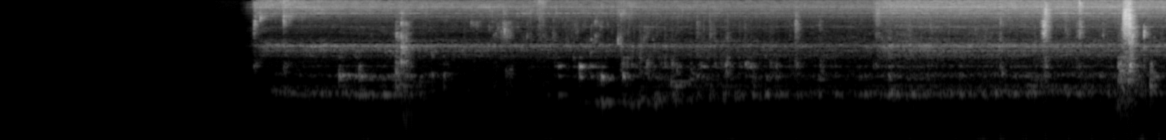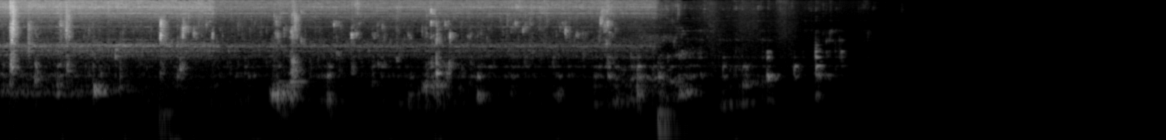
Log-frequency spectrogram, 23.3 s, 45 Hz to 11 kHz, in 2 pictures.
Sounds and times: woman washes her hands with soap 0:02.6 - 0:20.3

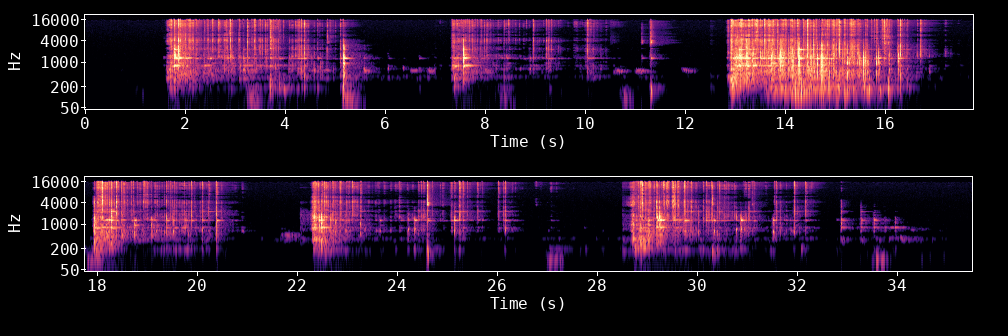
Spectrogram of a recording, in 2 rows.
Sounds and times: Rolling Can 0:01.6 - 0:05.4
Rolling Can 0:07.4 - 0:10.4
Rolling Can 0:12.8 - 0:16.9
Rolling Can 0:17.9 - 0:20.6
Rolling Can 0:22.3 - 0:26.2
Rolling Can 0:28.6 - 0:32.4

